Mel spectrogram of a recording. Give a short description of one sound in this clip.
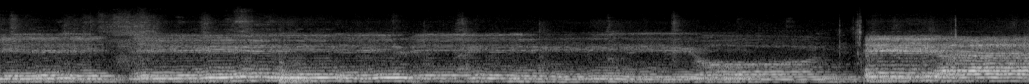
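A group of young men chant together in a slow, sustained melody in an echoing hall.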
